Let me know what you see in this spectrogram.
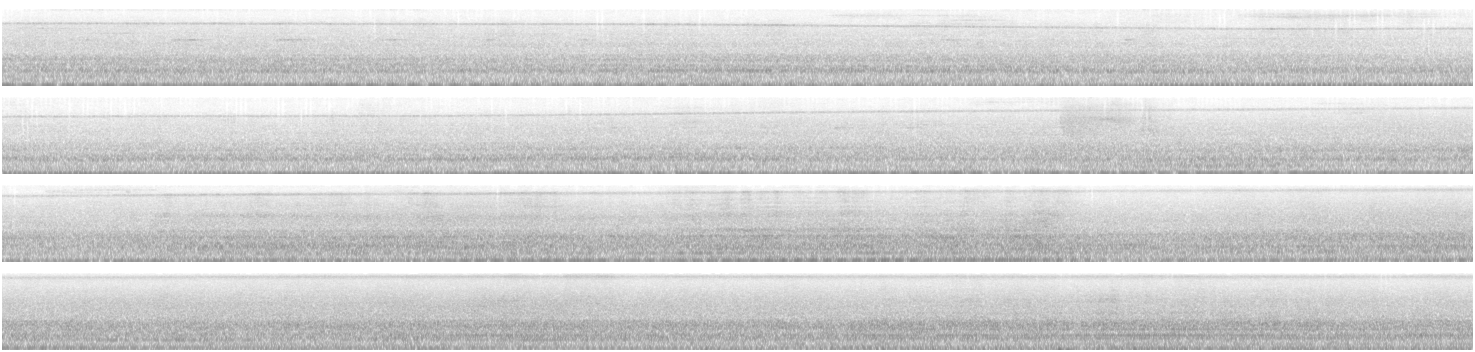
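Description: Passenger train running steadily along the track, heard from beside the coach: a continuous rumble of wheels on rails with heavy low wind noise. A faint high whine slowly rises in pitch.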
